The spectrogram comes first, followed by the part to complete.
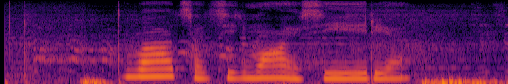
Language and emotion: Russian, sad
